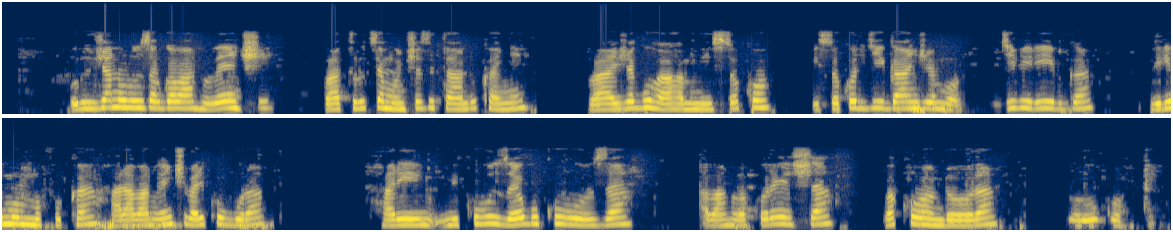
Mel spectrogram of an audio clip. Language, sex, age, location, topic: Kinyarwanda, female, 25-35, Musanze, finance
